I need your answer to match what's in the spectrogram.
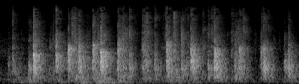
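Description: Applause in quick, steady rhythm, about a dozen sharp claps over three seconds at fairly even strength, with no talking over it.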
